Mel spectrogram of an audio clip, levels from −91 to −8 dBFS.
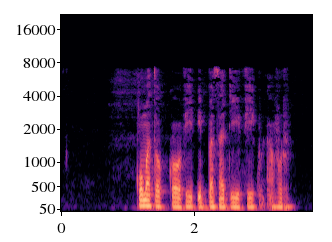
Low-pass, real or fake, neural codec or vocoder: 7.2 kHz; real; none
